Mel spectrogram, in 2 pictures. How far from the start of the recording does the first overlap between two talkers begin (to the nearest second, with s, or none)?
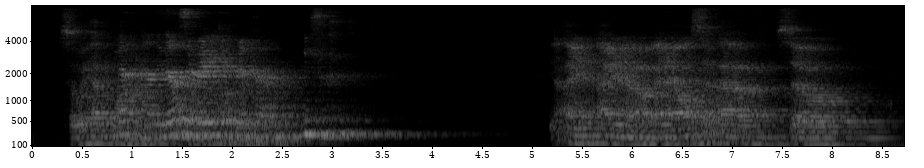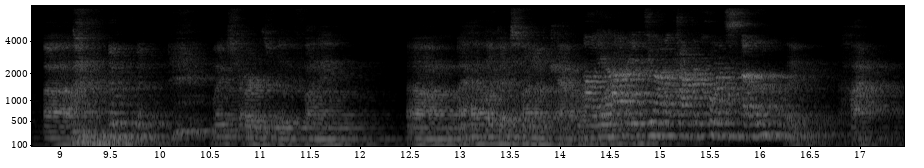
1 s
